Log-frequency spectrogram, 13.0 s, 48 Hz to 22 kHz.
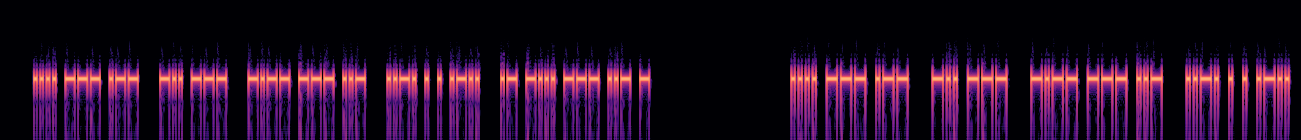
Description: Morse code, heard as a keyed tone, about 33 wpm, 700 Hz. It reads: HOW DO YOU FEEL ABOUT HOW DO YOU FEEL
